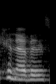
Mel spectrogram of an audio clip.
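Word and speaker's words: Cynefin: So, has anyone heard of the Canvan framework?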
